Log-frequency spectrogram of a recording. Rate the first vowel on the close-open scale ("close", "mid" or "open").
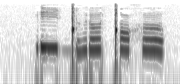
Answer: close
